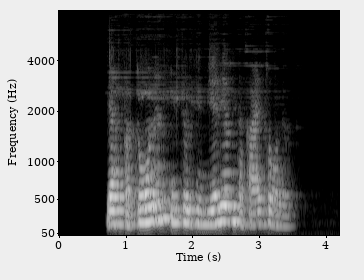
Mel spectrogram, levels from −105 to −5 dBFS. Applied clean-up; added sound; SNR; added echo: neural mask model DeepFilterNet 3.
